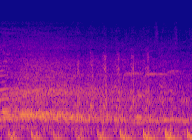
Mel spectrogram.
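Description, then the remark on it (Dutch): A dense crowd of football supporters roars and shouts continuously, with rhythmic thumping beats pulsing underneath and a few higher whoops rising above the steady din. “En dat vinden de supporters onder hem, zoals je kunt horen, ontzettend leuk.”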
